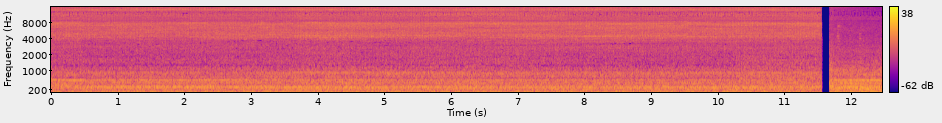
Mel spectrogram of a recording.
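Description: CNC laser cutting machine running while it cuts a part from a fibreboard sheet: a steady hiss with a low machine hum. The sound cuts out sharply for an instant near the end, then carries on.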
